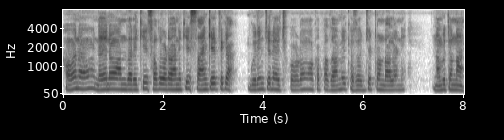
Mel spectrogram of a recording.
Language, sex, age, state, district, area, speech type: Telugu, male, 60+, Andhra Pradesh, West Godavari, rural, spontaneous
